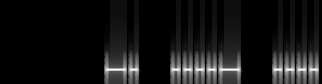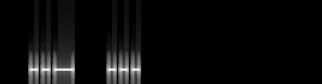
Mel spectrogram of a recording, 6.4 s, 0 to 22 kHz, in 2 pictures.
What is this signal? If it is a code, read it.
Morse code, heard as a keyed tone, about 20 wpm, spaced as for 15 wpm, 700 Hz. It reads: N4HUS
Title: 122 Lesson 20g - Number 3 - Call Signs 20wpm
